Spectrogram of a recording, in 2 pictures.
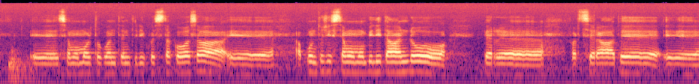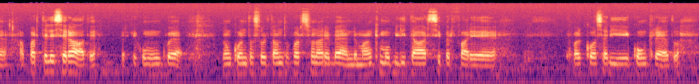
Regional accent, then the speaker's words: Perugia, Umbria, Italy; io per dire vengo da Perugia

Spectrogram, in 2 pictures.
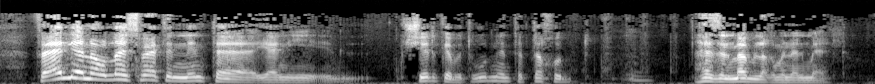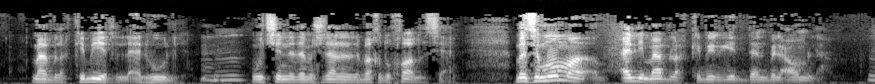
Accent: Egypt; يعني إحنا بالنسبة لنا كمصريين

